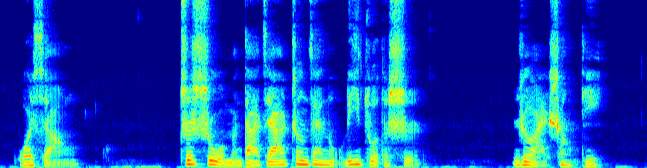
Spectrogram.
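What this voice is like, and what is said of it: Lowered, hushed voice. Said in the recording (Chinese): “用压低了的声音说道”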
